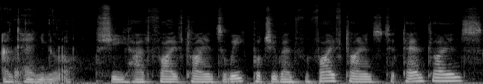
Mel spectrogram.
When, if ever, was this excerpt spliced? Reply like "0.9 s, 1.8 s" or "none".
1.0 s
